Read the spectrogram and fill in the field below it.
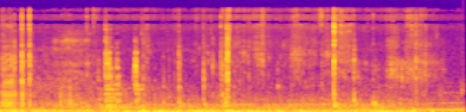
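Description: A metal wrench clicks and scrapes against an oil filter.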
